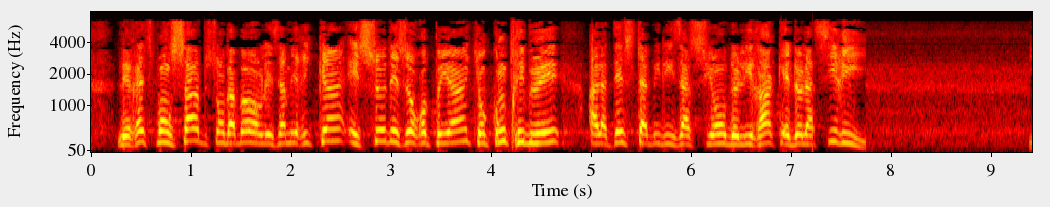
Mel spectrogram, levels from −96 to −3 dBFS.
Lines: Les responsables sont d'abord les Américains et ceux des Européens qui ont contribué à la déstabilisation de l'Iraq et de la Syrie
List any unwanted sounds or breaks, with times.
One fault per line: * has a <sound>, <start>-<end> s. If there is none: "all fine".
all fine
